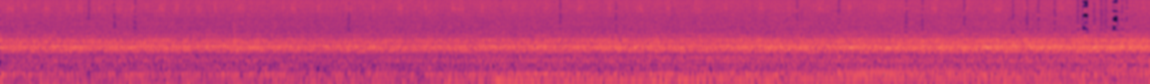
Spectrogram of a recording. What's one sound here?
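Tyres roll steadily along a highway with a constant road roar from inside a moving car.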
